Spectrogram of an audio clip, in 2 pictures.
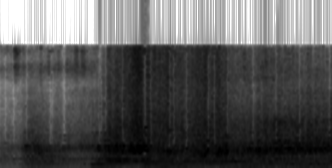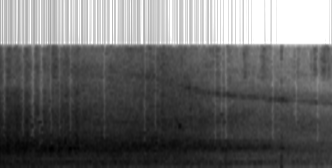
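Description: Train wheels clatter and roar along the rails.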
